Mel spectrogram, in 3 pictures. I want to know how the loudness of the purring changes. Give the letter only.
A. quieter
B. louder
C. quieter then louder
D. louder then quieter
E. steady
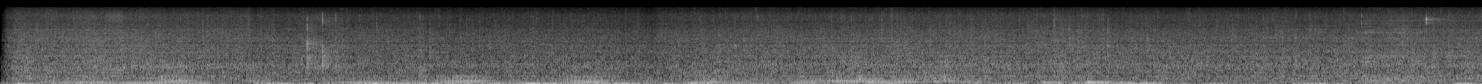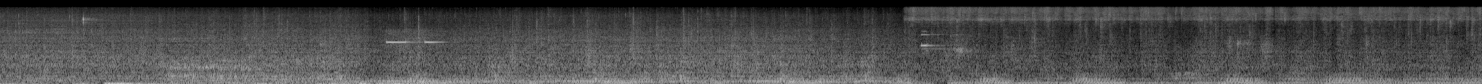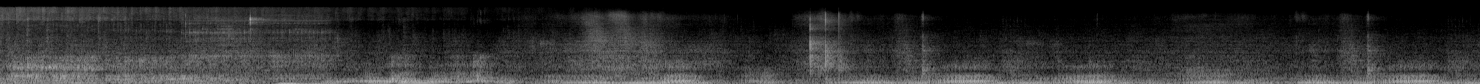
E.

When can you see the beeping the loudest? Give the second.
19 s.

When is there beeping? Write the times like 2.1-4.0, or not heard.
18.6-19.2, 24.0-24.8.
